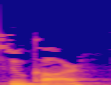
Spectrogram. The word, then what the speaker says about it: Sychar: So he came to a town of Samaria called, it's, called, it's pronounced Sychar, near the field that Jacob had been given to his son Joseph.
